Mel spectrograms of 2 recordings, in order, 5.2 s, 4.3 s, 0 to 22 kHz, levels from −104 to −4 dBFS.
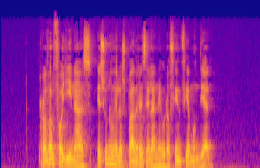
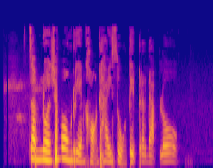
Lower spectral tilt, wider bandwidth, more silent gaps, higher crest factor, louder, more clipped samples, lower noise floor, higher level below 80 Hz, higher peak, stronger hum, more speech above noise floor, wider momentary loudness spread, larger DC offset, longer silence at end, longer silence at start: second, -4.5 dB/octave vs -6.5 dB/octave; first, 13.5 kHz vs 11.5 kHz; neither; about the same, 18 dB vs 20 dB; first, -18 LUFS vs -23 LUFS; neither; second, -61 dBFS vs -71 dBFS; first, -36 dBFS vs -62 dBFS; about the same, -2 dBFS vs -4 dBFS; neither; second, 43 dB vs 49 dB; second, 4 LU vs 14 LU; neither; first, 0.95 s vs 0.75 s; first, 0.8 s vs 0.6 s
